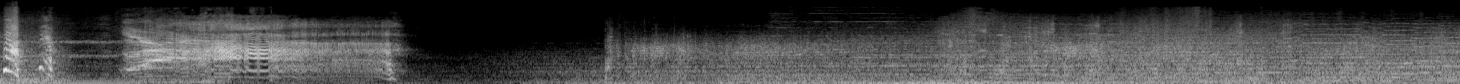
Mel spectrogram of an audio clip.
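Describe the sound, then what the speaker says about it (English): Loud scream replayed during a livestream, a harsh sustained shriek for several seconds that cuts out, followed by a short gap and then busy background music and game sounds. "Damn, that was quite the fucking scream"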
